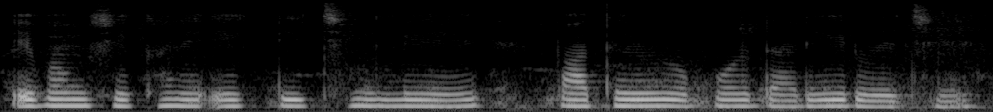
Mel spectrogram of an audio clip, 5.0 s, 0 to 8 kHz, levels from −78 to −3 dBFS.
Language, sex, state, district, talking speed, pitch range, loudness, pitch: Bengali, female, West Bengal, Kolkata, 95 wpm, 160-170 Hz, -32 LUFS, 165 Hz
